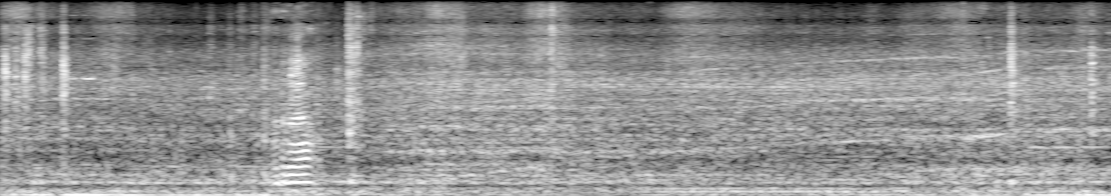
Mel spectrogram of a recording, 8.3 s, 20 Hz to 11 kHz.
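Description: John Deere 6155M tractor's six-cylinder diesel engine running steadily under way, heard from inside the cab as a low rumble.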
